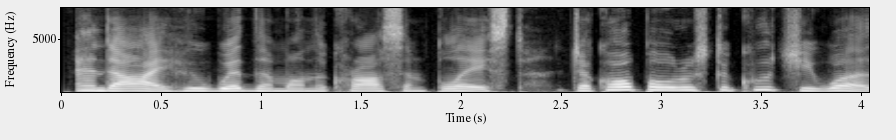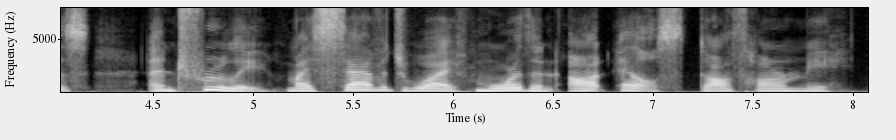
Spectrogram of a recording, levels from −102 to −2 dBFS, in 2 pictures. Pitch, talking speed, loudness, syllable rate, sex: 210 Hz, 185 wpm, -16 LUFS, 4.9 syllables/s, female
